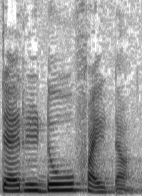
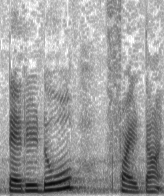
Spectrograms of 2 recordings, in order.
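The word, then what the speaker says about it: Pteridophyta: kingdom की that is टेरिडोफाइटा पीठ silent टेरिडोफाइटा इनको हम सीधे प्लांट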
